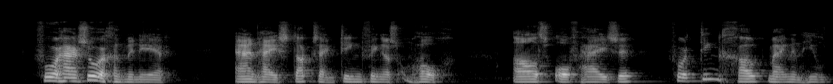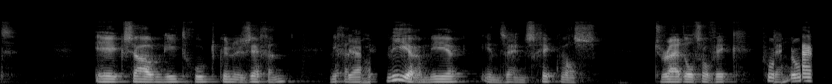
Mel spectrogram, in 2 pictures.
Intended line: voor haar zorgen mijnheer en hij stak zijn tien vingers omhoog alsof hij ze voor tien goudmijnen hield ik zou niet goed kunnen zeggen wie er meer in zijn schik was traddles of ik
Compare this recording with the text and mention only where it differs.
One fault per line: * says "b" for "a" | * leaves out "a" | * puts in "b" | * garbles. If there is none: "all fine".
* garbles
* garbles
